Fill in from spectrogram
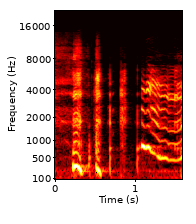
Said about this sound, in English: Oh, God, doggy.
